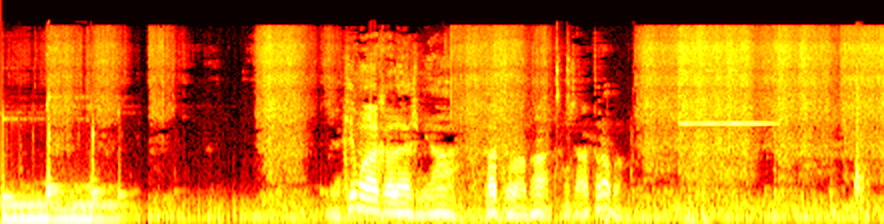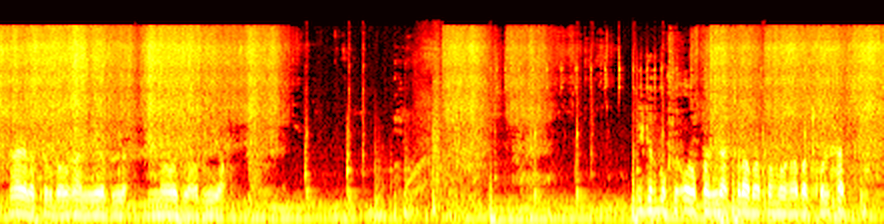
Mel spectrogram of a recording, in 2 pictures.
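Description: Hands scoop and pour loose soil.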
